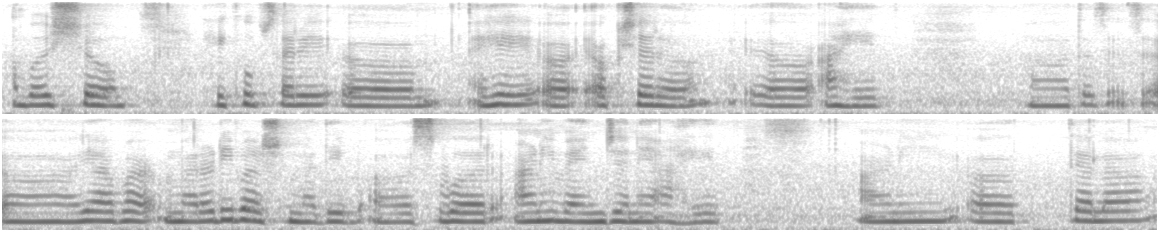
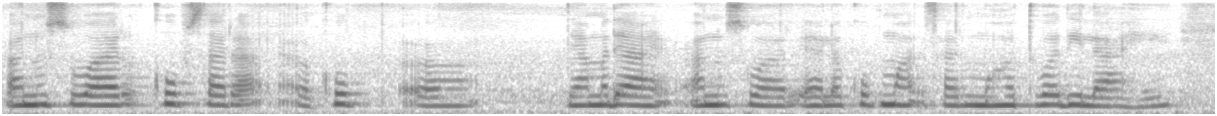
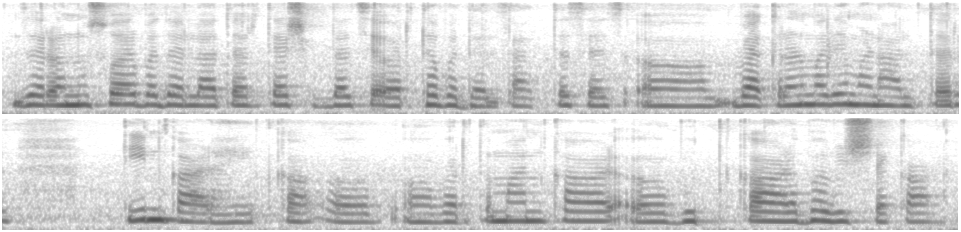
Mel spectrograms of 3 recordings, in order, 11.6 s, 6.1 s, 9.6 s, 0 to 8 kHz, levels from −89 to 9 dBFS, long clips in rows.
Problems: constant background noise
